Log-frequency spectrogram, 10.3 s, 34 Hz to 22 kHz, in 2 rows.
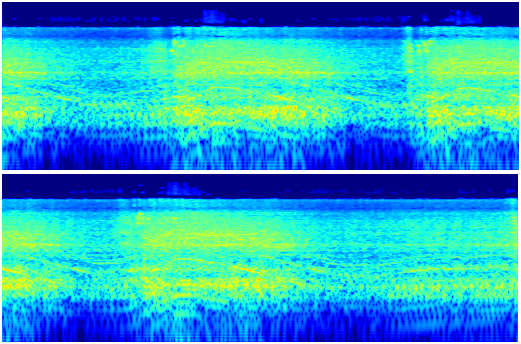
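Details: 1995 GT at idle: the idle rises and sags about every two and a half seconds instead of holding steady. Owner reports the engine stumbles on throttle, then revs with a misfire-like feel and slow acceleration; cause unknown.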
